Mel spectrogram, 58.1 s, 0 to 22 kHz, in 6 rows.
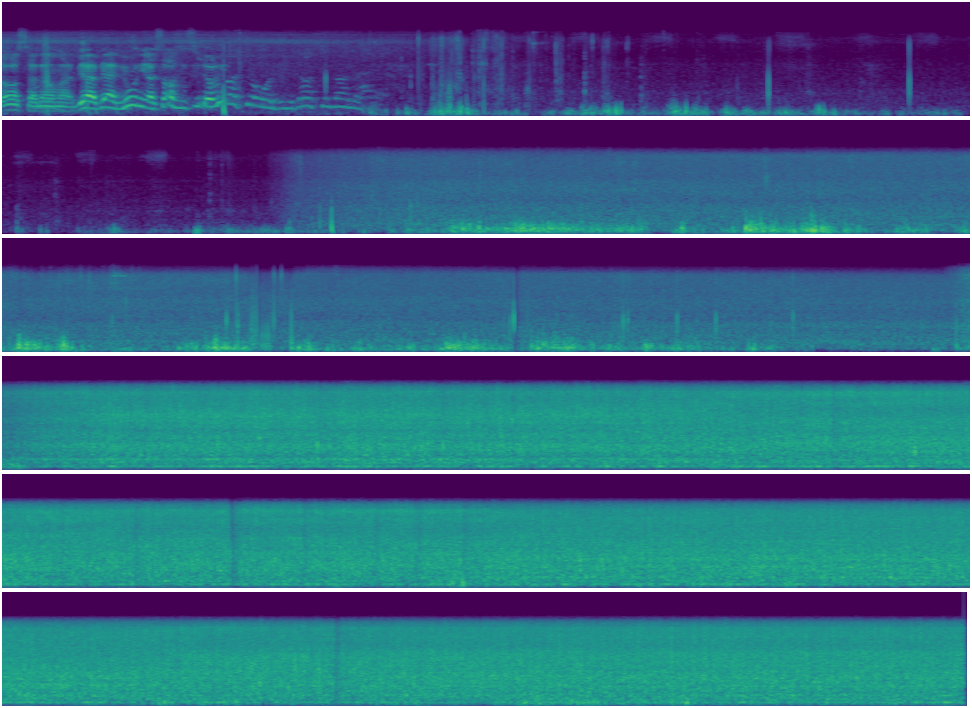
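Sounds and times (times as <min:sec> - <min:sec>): water rushing: 0:12.7 - 0:15.4, 0:28.8 - 0:58.0.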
